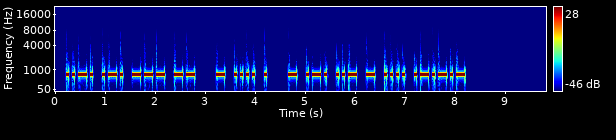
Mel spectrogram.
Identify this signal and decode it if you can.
Morse code, heard as a keyed tone, about 20 wpm, 700 Hz. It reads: FROM THE TRUTH.
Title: Sentences with 7-Word Phrases - 20wpm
